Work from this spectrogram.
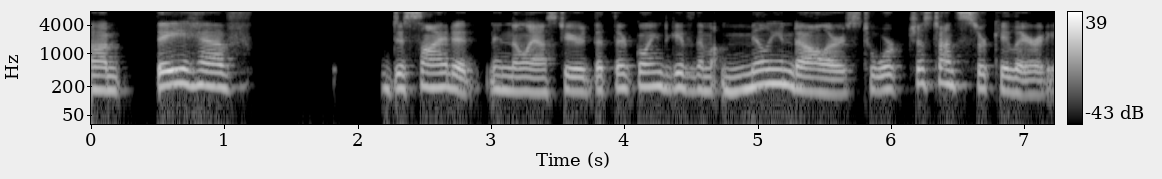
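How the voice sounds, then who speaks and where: Over a quiet background, a woman speaks in an unremarkable speaking voice. Her pitch is medium, with ordinary pitch variation. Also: moderate pace. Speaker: sustainability sponsorship consultant. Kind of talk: conference presentation.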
